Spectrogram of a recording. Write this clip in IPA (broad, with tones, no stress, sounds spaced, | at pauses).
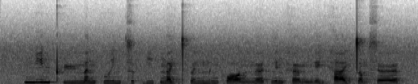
ŋ iː˥ n pʰ yː˧ n̪ ɐ˥ n kʷ iː˨ n t͡s ʊ˨ k̚ iː˨˥ p̚ ŋ ɐ˨˩ j t̪ʰ ɵ˨˧ n m ɪ˨ ŋ f ɔː˨˩ n n̪ œː˨ t̚ l ɪ˥ ŋ h œː˨˩ m ŋ e˨˧ j h aː˨˥ j t̪ ɐ˨˩ m s œː˨˧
